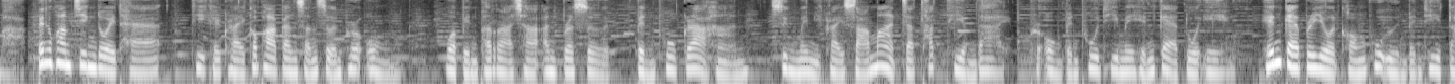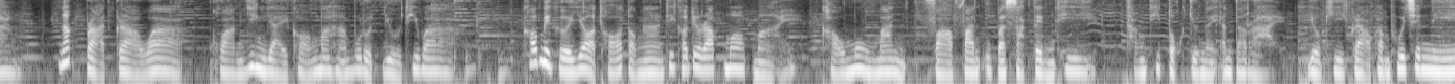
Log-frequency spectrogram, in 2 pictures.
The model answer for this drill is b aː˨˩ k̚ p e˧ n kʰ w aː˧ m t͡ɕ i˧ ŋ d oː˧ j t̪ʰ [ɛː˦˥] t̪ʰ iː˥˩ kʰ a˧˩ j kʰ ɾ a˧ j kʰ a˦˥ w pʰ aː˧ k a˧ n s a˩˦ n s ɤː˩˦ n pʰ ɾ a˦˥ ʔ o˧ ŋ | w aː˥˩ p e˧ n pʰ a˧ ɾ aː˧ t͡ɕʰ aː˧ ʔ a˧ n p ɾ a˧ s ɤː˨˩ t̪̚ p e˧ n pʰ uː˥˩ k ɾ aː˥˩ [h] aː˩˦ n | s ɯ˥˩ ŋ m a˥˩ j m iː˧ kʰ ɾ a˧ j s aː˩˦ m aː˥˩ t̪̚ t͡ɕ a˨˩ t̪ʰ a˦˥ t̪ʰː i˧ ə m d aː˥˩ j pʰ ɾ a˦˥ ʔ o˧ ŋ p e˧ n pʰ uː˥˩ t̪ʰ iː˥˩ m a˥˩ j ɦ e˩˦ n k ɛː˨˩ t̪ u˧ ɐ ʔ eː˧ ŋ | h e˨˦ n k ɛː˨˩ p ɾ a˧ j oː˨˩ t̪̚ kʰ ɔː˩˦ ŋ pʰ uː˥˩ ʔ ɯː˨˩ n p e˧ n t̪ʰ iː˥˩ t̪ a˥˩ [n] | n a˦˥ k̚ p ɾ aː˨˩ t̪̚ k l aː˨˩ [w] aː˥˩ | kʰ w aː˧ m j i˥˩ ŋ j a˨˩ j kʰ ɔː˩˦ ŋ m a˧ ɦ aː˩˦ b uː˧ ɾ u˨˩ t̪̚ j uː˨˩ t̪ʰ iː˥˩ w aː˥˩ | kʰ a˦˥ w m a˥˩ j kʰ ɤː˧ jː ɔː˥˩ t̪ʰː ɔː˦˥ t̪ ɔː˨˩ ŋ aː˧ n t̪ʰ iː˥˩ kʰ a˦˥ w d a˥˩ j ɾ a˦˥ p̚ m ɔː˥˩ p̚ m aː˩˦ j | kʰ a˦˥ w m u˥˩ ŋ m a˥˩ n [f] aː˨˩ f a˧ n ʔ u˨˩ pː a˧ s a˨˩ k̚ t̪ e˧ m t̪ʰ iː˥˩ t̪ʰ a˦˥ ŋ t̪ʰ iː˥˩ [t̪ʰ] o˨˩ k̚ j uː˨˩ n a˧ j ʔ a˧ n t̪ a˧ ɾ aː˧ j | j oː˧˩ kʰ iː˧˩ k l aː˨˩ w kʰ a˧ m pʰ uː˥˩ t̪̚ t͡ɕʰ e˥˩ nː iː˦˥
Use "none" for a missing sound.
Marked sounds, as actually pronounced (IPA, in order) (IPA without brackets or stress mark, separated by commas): ɛː˦˥, h, ŋ, wː, f, t̪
